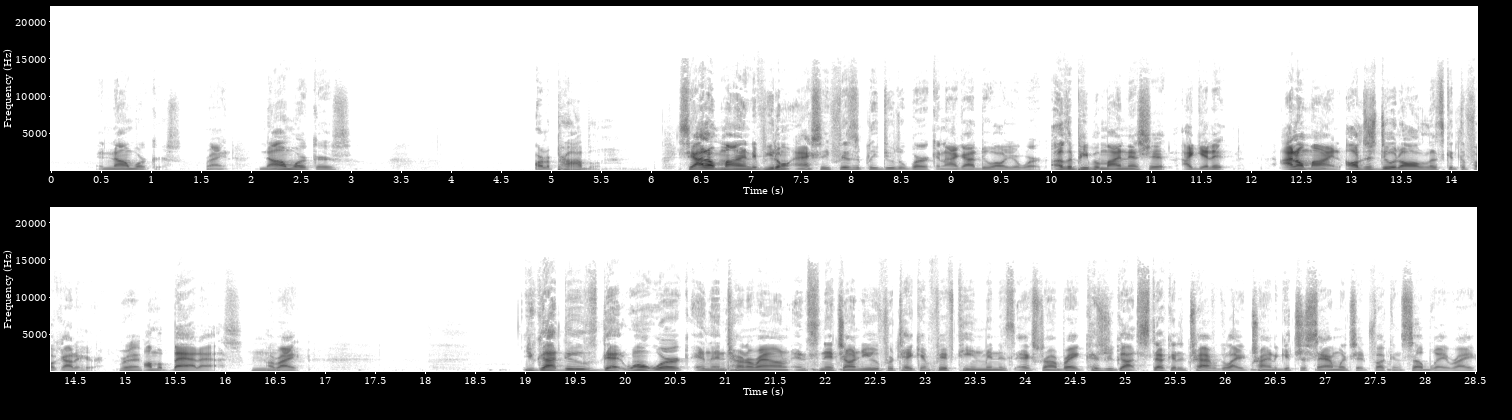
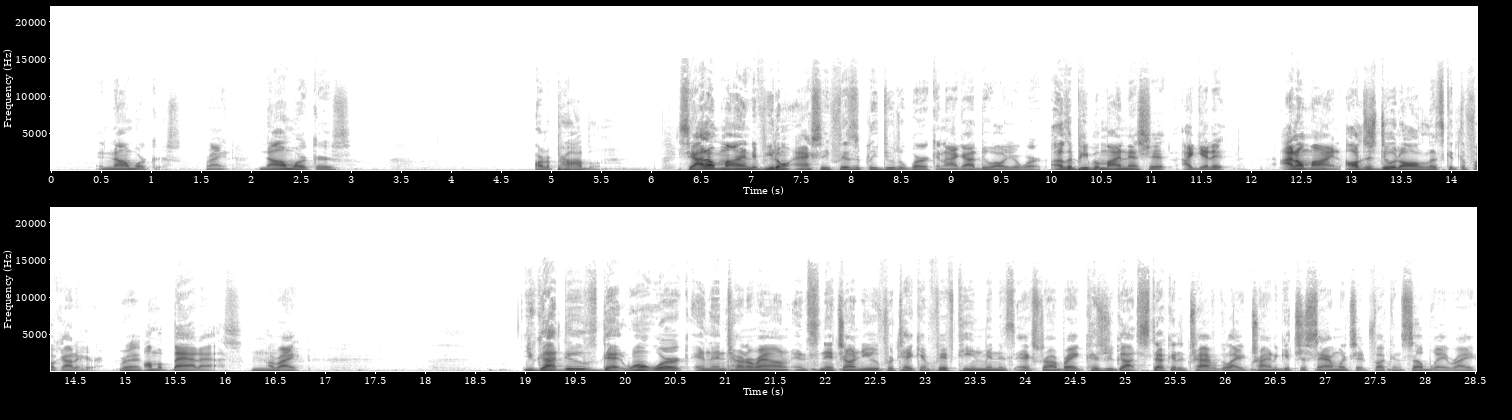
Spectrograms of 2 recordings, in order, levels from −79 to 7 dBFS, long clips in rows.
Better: second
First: thin; somewhat; fading below 550 Hz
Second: none

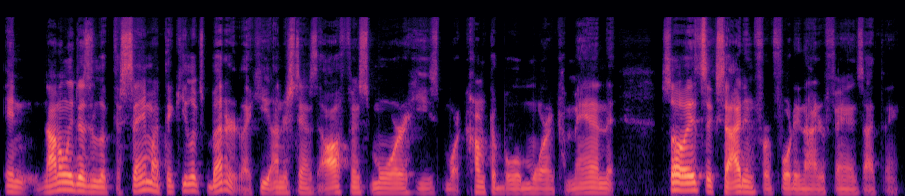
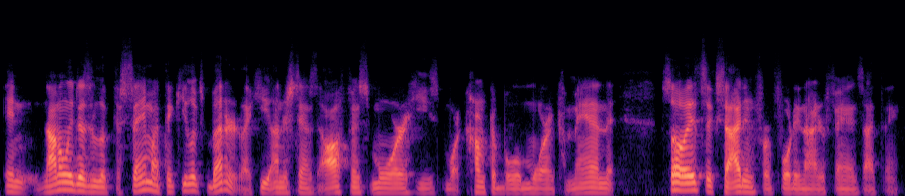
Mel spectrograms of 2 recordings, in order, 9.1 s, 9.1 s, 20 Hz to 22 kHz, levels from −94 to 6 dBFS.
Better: first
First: none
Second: muffled; very; fading above 3.5 kHz

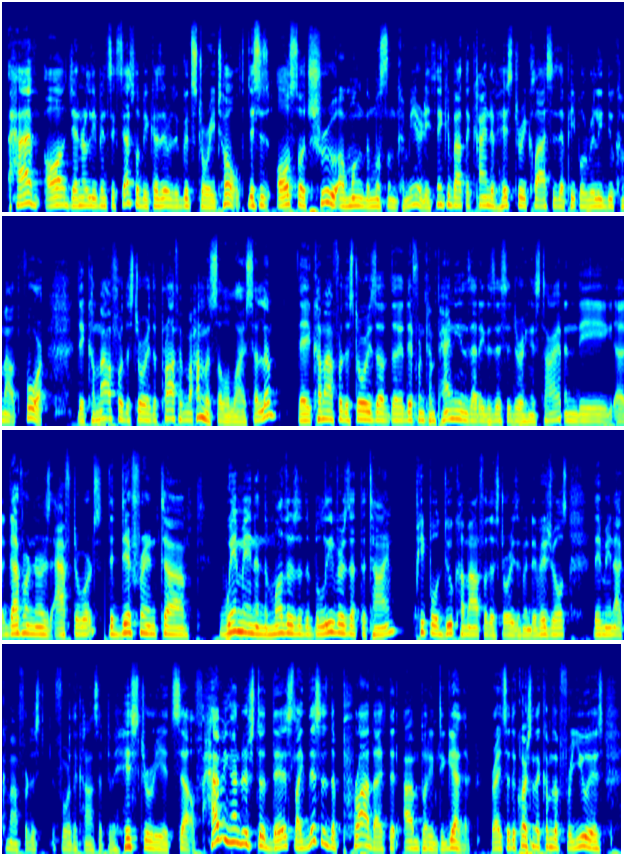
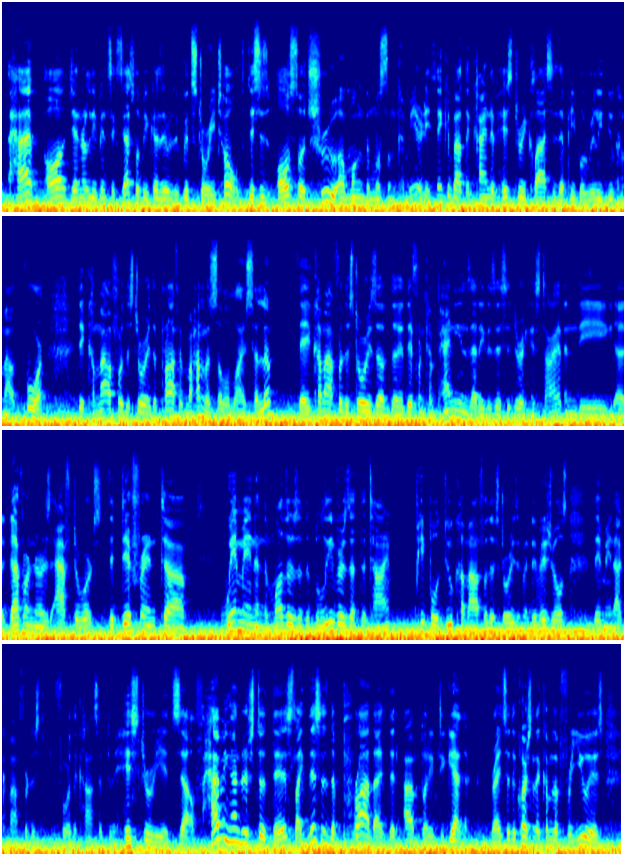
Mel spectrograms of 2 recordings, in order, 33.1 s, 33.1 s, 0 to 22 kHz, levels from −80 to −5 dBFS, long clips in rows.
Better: first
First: none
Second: low rumble; loud; throughout; 6 dB below the speech

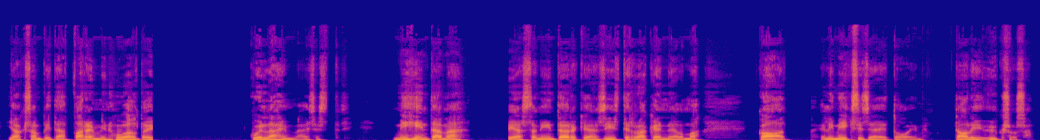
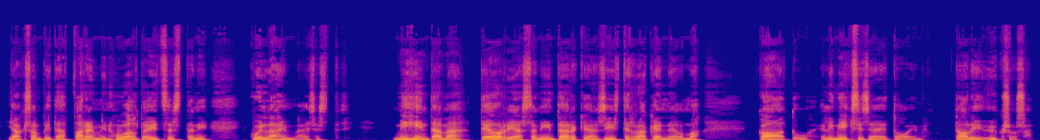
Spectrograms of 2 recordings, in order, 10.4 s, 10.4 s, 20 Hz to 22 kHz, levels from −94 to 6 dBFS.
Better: second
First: audio cutting out; at 1.5 s for 1 s, at 5 s and at 8 s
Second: none

